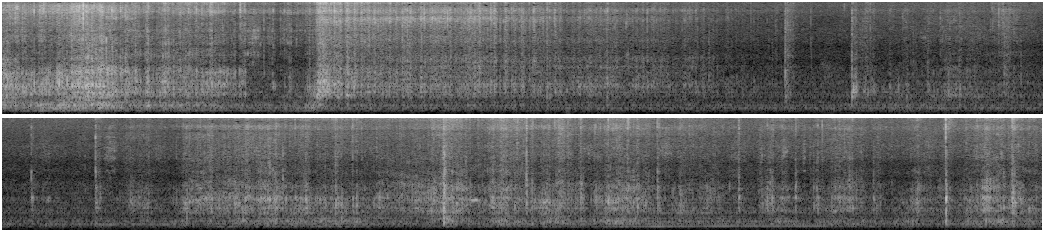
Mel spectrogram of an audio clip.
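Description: Skateboard wheels rumble over rough asphalt.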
